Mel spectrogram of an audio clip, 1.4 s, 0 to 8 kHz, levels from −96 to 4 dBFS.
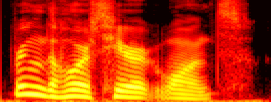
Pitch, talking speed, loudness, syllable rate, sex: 160 Hz, 265 wpm, -16 LUFS, 6.8 syllables/s, male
